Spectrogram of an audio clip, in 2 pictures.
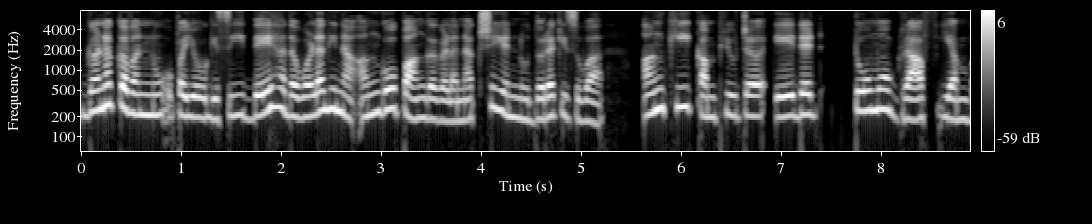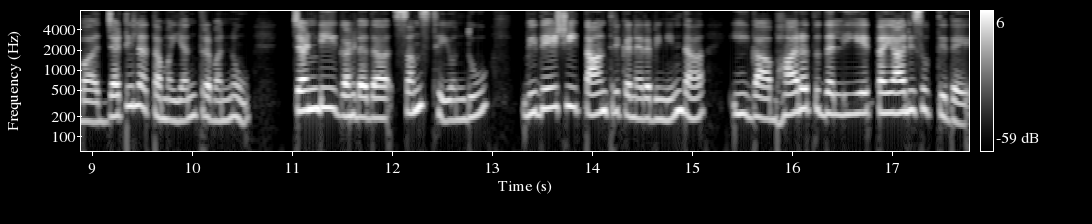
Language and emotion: Kannada, neutral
